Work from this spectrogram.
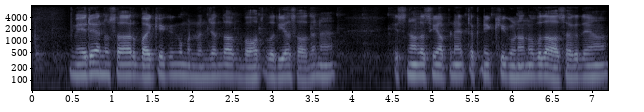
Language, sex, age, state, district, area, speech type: Punjabi, male, 18-30, Punjab, Rupnagar, rural, spontaneous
